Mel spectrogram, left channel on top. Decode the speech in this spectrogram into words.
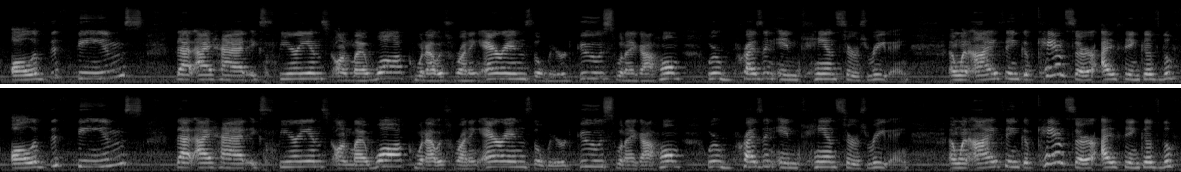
all of the themes that I had experienced on my walk, when I was running errands, the weird goose, when I got home, were present in Cancer's reading. And when I think of Cancer, I think of the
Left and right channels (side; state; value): both; normal; correlation 0.49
